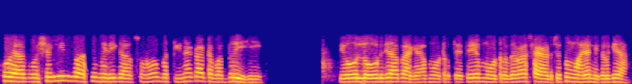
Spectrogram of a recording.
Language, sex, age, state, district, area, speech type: Punjabi, male, 18-30, Punjab, Gurdaspur, rural, conversation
